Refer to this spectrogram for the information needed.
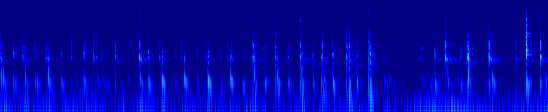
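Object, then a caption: Plastic melodica keys. Fingertips tap the keys of a hollow green plastic melodica that isn't being blown, giving a steady run of quick, dry plastic clicks. The clicks have a bright top and a low thump, and each one dies away almost instantly.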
